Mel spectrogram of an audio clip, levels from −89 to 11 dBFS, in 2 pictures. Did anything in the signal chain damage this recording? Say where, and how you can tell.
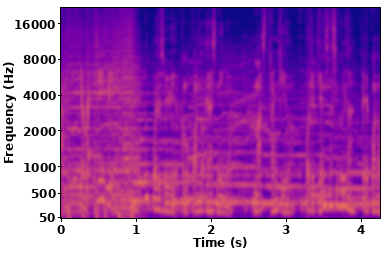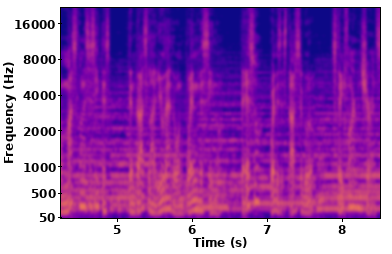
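Yes. The damage sits at the sample-format stage, where the audio was read two samples at a time, producing double speed across the whole clip. The reader took each pair of samples as one frame, likely because it assumed two channels or a wider sample word, so everything plays at 2x speed and 12 semitones (one octave) high. On a spectrogram every feature is time-compressed and doubled in frequency.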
